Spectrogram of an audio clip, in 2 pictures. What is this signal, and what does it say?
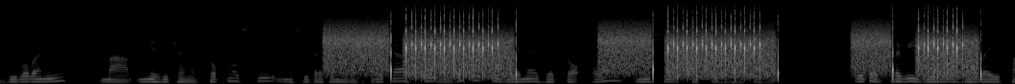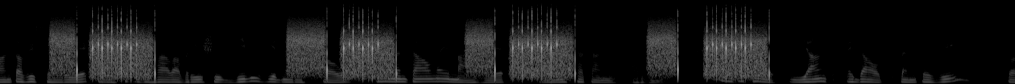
Pulse dialling, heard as a rotary dial, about 10 pulses a second, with speech in Slovak. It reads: 0 0 5 5 4 5 5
